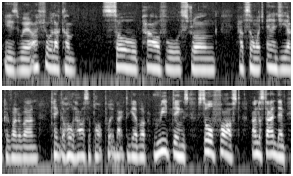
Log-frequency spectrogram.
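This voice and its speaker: A man's voice: medium pitch, fairly even intonation, a little slow, hardly any pauses, dark tone. A man telling his personal story in a casual monologue, rambling with many fillers and restarts.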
